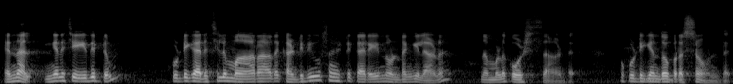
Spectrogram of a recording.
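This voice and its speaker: A man who is a pediatrician with a Kerala Malayalam accent, calmly explaining child health and dropping in English medical terms. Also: mid-range voice, brisk. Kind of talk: explaining to an interviewer.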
